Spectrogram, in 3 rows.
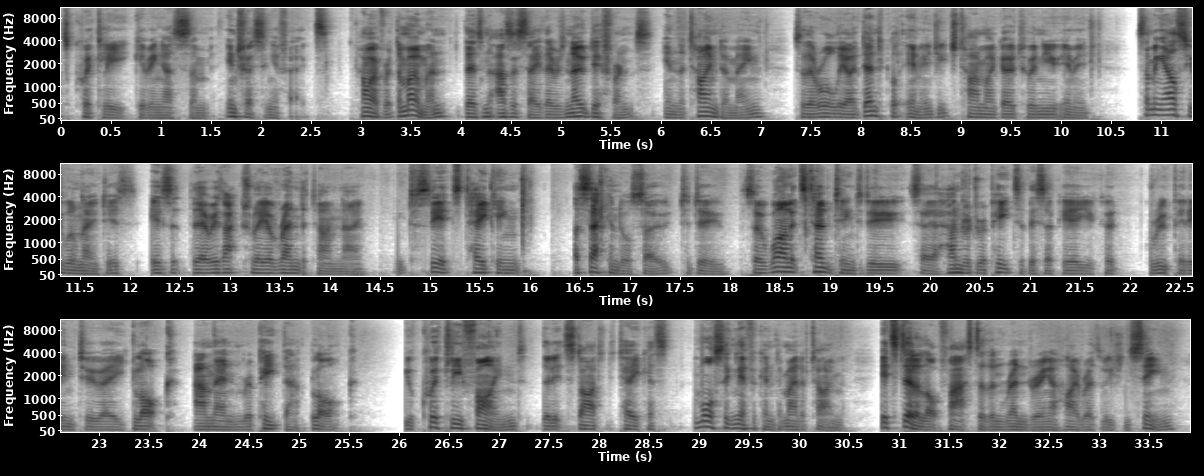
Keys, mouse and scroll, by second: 0.2 scroll up 1, 1.5 click, 3.0 Right, 5.4 Right, 10.3 Right, 14.4 Right, 15.9 Right, 16.7 Right, 19.0 middle click.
